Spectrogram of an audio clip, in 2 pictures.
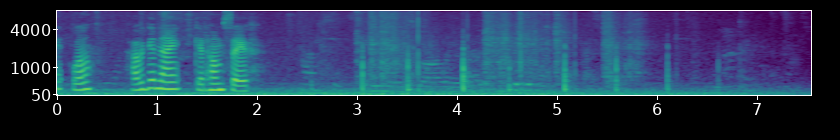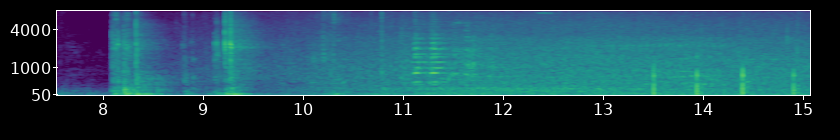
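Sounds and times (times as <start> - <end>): steady traffic noise: 0.0 - 7.4, 9.7 - 15.0
footsteps: 2.2 - 6.9, 13.4 - 15.0.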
